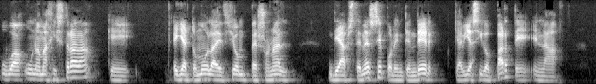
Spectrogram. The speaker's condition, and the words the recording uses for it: None; typical speech.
